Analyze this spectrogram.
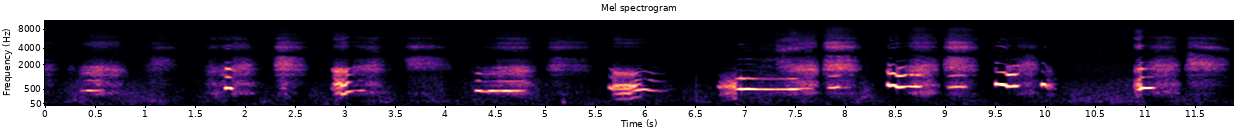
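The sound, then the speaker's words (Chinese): Panting breaths come in many rhythmic bursts, each a breathy gasp carrying a voiced, moan-like tone, fairly loud with brief pauses between them. “连你喘息的声音也跟着大了起来”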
